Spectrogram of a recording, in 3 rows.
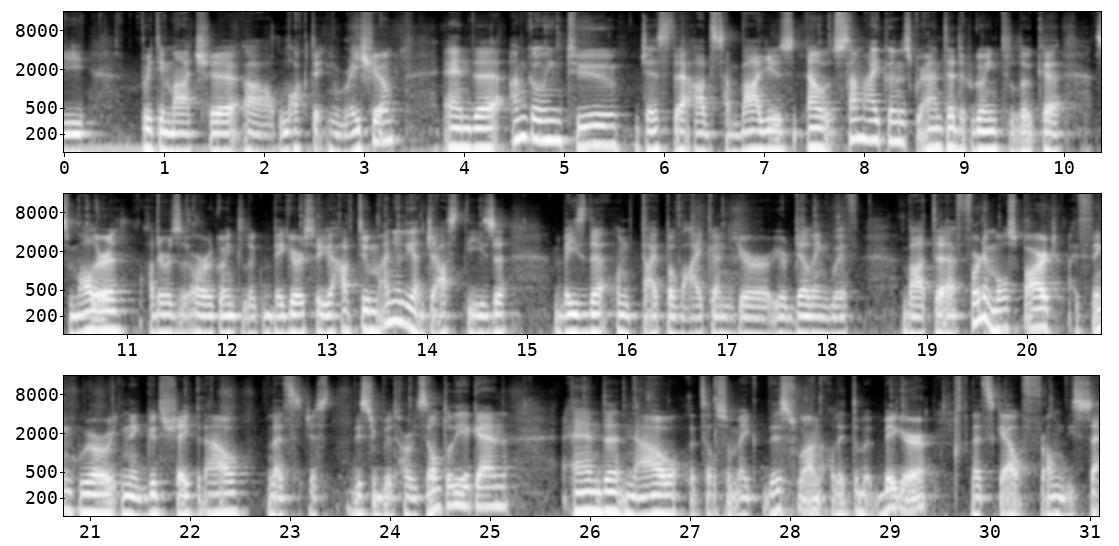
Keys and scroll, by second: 0.0 Up, 0.2 Up, 0.4 Up, 0.5 Up, 27.2 super+k, 27.8-28.6 typing, 29.9 shift+Up, 30.8 Up, 31.0 Up.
